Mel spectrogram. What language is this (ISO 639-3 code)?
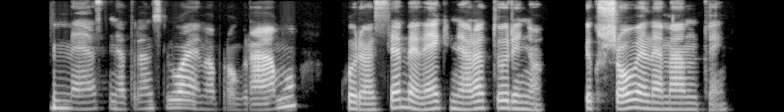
lit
